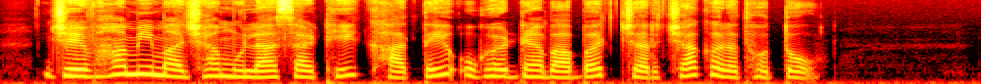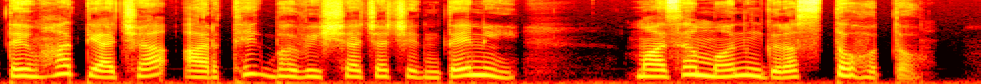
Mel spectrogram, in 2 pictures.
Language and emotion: Marathi, sad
